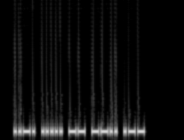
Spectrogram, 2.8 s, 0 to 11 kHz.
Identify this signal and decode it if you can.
Morse code, heard as a keyed tone, about 36 wpm, 700 Hz. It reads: F5MZW
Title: DXCC-100 Call Signs - 5 Characters - 35wpm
